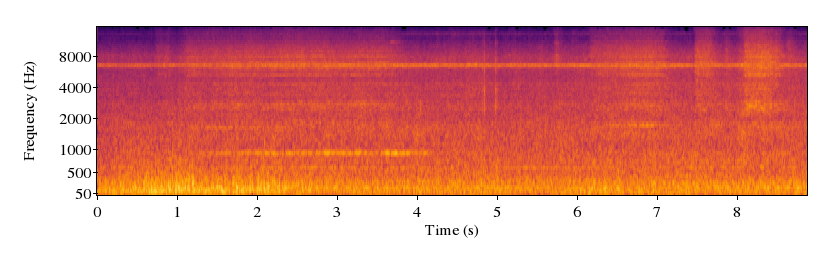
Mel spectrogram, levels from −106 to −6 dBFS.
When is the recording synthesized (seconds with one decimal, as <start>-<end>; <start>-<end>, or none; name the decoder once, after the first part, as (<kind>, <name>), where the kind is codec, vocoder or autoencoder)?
none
